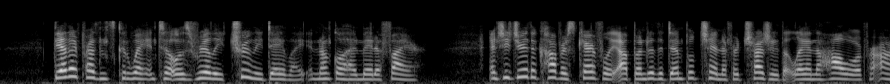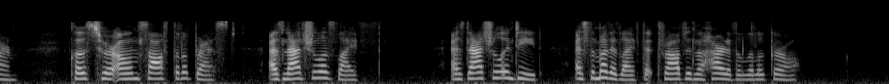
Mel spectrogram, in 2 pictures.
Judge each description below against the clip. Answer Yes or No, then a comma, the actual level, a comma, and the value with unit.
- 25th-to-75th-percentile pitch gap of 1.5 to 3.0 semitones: Yes, narrow, 2.6 semitones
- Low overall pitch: No, very high, 255 Hz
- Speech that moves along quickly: Yes, fast, 225 wpm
